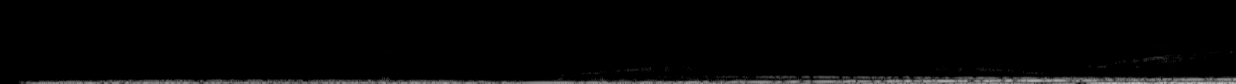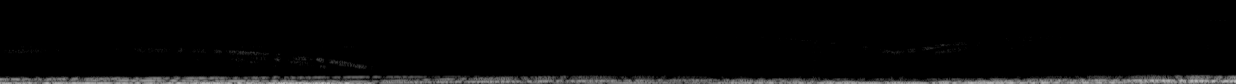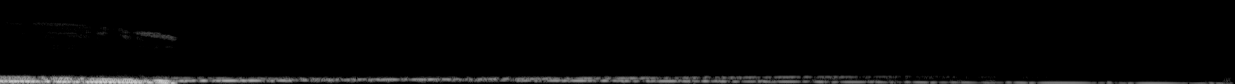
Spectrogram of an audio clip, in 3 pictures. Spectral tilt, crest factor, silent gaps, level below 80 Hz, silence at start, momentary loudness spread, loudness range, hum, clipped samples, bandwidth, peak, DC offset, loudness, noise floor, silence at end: -10.5 dB/octave; 20 dB; none; -32 dBFS; 0.25 s; 21 LU; 20 LU; none; under 0.1%; 4.7 kHz; -8 dBFS; under 0.1%; -31 LUFS; -49 dBFS; 0.1 s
